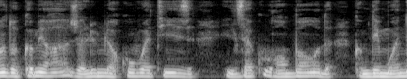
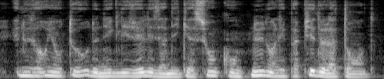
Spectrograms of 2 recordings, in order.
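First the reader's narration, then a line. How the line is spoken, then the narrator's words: Quick retort, younger brother. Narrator (French): répliqua vivement le cadet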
